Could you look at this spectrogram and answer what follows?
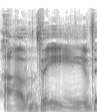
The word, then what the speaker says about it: Aviv: Now, Aviv is the way it's pronounced in modern Hebrew.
